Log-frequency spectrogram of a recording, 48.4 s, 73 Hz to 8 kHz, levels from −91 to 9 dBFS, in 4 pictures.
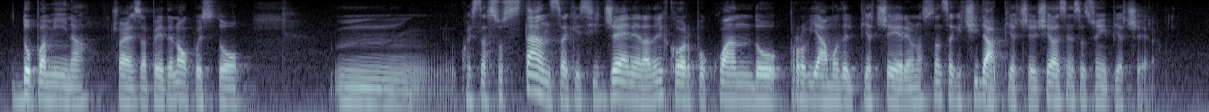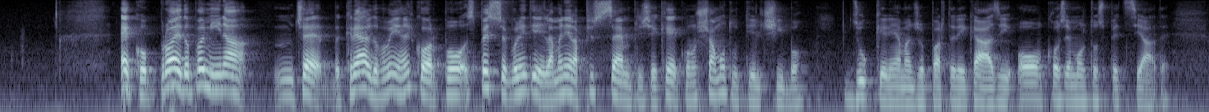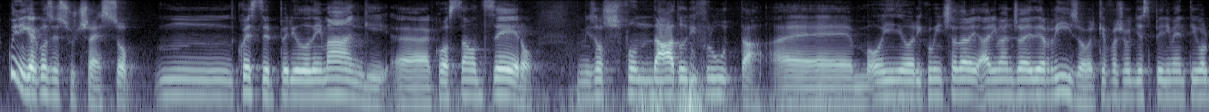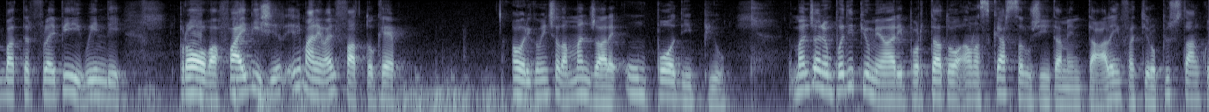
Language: Italian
